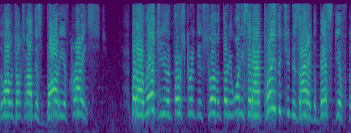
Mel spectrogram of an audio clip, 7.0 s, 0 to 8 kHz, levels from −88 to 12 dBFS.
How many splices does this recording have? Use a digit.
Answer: 0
